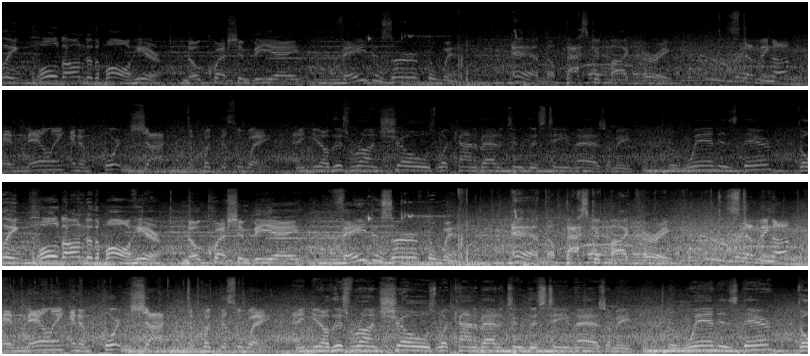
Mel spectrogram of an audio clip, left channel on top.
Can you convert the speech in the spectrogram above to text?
hold on to the ball here. No question, BA. They deserve the win. And the basket by Curry. Stepping up and nailing an important shot to put this away. And, you know, this run shows what kind of attitude this team has. I mean, the win is there.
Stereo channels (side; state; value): left; quieter; 19.2 dB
